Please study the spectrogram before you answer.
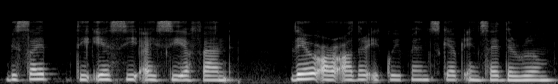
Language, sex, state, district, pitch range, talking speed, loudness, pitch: English, female, Nagaland, Kohima, 205-220 Hz, 160 wpm, -19 LUFS, 210 Hz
